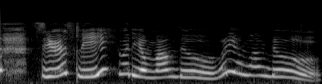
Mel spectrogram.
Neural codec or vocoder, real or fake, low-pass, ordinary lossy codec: none; real; 7.2 kHz; none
